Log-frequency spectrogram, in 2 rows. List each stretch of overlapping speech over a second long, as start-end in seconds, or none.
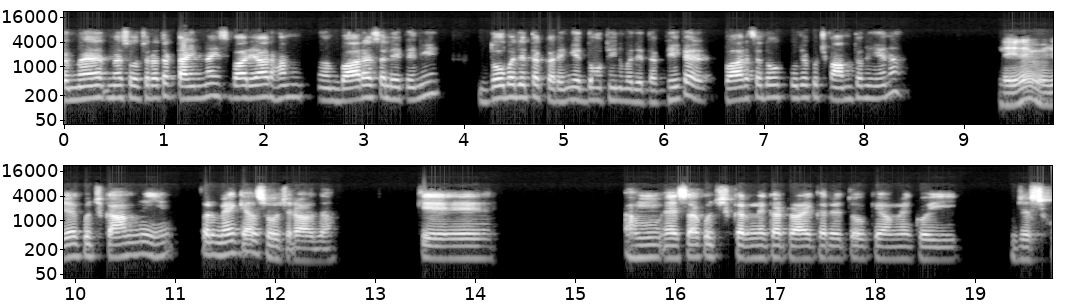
none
